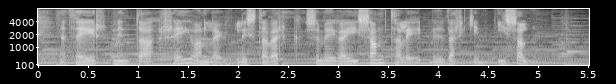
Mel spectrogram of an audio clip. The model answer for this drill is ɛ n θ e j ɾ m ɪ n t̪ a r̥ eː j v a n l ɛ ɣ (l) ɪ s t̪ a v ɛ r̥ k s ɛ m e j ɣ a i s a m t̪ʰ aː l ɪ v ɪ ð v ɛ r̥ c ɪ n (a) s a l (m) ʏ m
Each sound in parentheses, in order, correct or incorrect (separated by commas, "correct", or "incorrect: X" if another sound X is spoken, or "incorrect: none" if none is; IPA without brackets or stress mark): correct, incorrect: i, incorrect: n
